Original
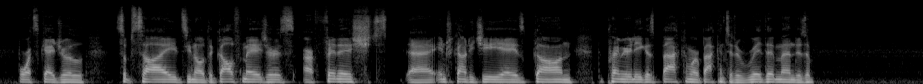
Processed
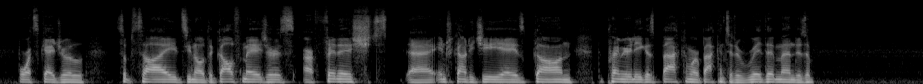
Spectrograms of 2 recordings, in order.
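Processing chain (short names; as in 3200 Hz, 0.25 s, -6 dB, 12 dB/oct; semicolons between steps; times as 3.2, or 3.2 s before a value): 0.59–1.48 high shelf 4400 Hz -> 3000 Hz -11 dB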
